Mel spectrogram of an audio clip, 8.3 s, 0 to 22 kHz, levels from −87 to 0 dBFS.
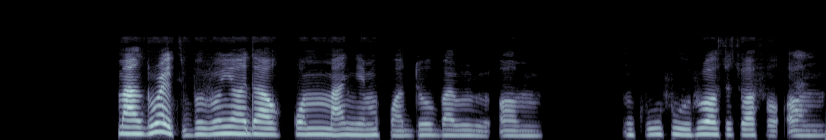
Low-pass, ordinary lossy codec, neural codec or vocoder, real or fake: none; none; none; real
